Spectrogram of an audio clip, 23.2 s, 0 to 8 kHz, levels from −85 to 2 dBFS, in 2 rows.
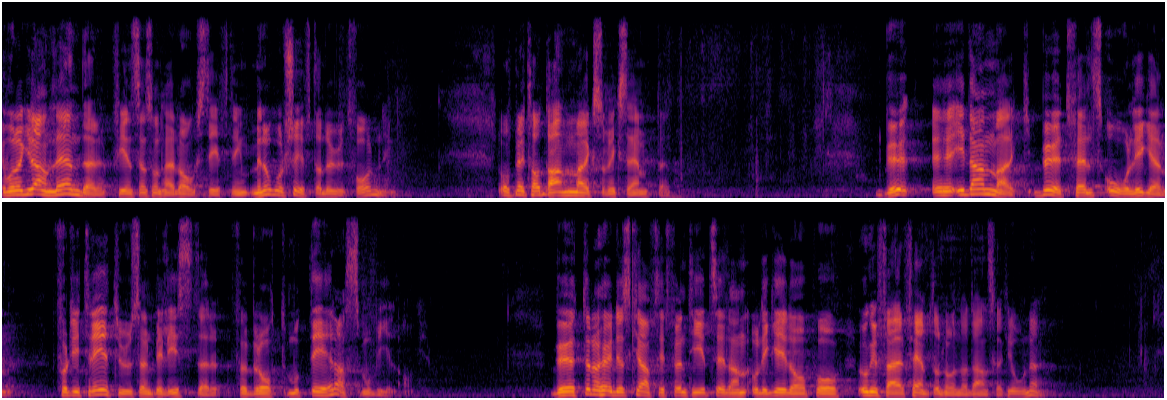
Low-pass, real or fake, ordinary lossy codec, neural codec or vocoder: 7.2 kHz; fake; none; vocoder, 44.1 kHz, 80 mel bands, Vocos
